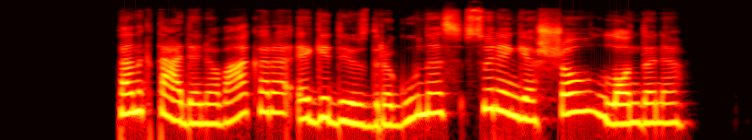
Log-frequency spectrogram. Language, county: Lithuanian, Vilnius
